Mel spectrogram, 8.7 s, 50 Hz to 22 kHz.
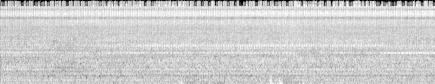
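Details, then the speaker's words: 2016 Nissan Versa SV at operating temperature, idling with AC on cold, AC blowing hot when parked, after new relay: steady idle and even hum but the radiator fan never kicks on with the condenser; fan not running, later traced to fan assembly. "Not kicking on. It should turn on with the condenser. See, that should have kicked it on."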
